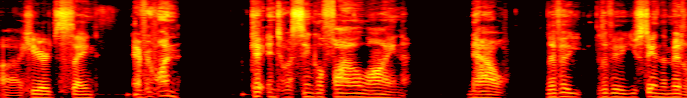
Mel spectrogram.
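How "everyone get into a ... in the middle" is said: urgent put-on half-whisper. Voicing a character warning the party of a follower: half-whispering in character. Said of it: "just kinda whisper to everyone".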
